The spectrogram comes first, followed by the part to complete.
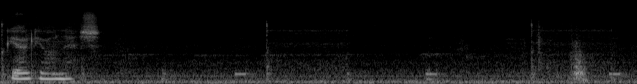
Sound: monitor beeping

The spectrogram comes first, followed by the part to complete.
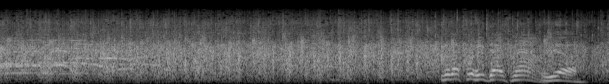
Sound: audience applauds and whistles

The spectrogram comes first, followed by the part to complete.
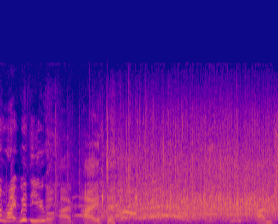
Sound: audience applauding

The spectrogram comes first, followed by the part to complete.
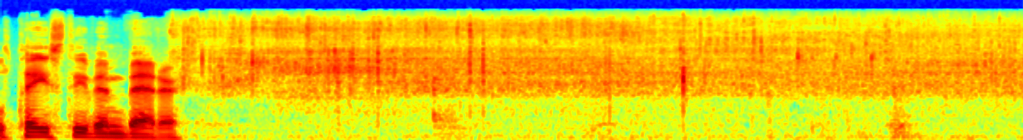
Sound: oil sizzling

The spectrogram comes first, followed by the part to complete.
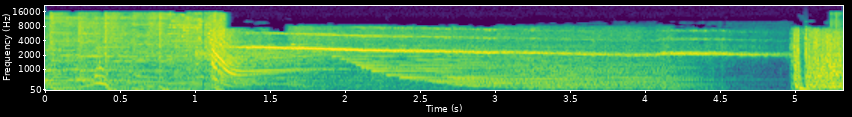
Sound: falling cartoon sound effect

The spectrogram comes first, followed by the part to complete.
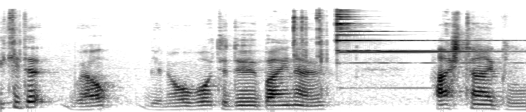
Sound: ding

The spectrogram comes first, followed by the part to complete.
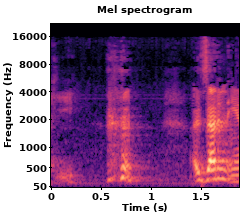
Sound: chuckles

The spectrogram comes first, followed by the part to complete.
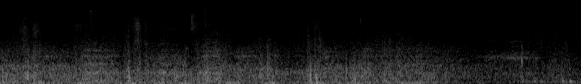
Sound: snow crunching

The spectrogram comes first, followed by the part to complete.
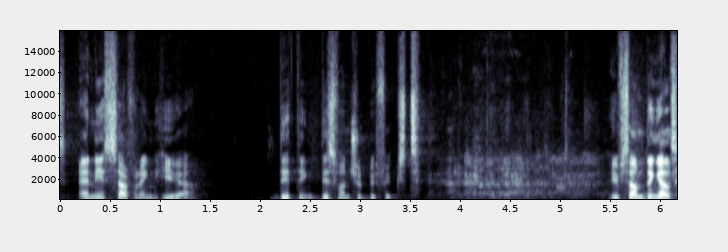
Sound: laughter

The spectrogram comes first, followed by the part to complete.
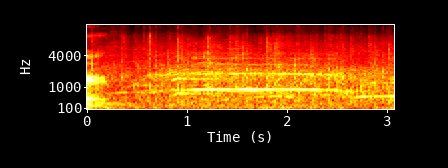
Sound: applause

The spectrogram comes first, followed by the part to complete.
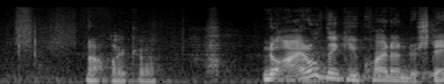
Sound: gasps

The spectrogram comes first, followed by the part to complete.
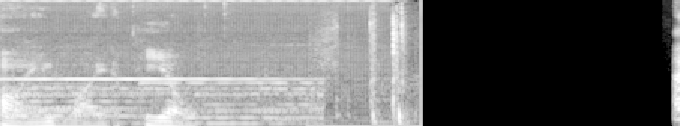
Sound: buzz, Click

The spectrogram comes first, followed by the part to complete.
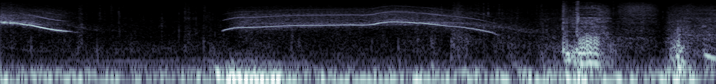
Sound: whistle

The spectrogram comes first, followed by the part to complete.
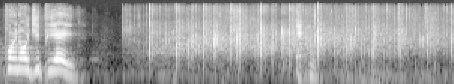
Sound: audience applauding

